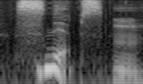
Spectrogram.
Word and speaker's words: SNP: Oh, by the way, it was one of my neighbors who told me that these SNPs are actually pronounced as SNPs.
